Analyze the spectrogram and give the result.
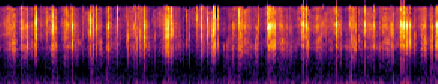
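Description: Long black acrylic nails scratch and tap across a small, pale green solid bar of soap that is partly carved with grooves. The result is a rapid, uneven run of dry, crisp scratches and sharp clicks, almost entirely high and bright with very little low end. Each stroke stops dead with no ring.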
